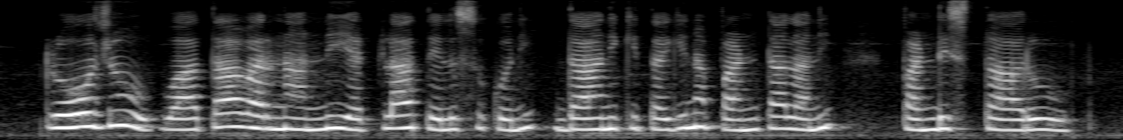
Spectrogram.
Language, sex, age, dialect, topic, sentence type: Telugu, male, 36-40, Southern, agriculture, question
